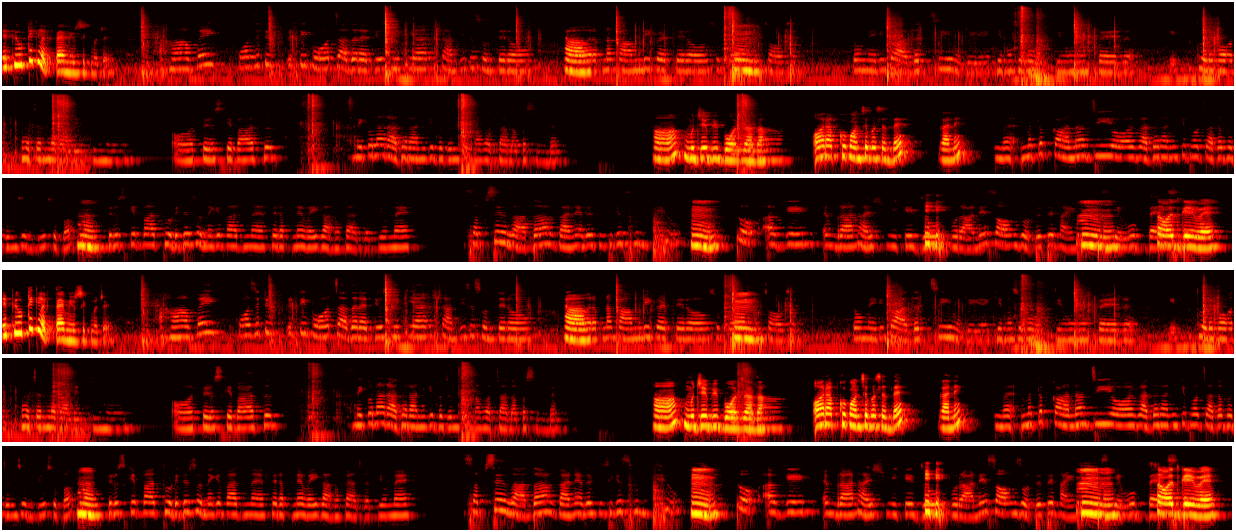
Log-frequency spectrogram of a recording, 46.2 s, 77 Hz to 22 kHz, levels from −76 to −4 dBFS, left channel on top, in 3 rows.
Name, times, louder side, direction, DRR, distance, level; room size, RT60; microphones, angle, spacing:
voice 1, 0.0-1.4 7.0-7.4 9.1-9.5 23.5-24.9 25.5-26.7 27.1-27.4 31.7-32.0 39.4-39.8 42.3-42.6 44.2-44.7 45.2-46.0, right 3 dB, 60° right, 14 dB, 0.7 m, -30 dB
sound 1, 1.2-16.5, left 1 dB, 5° left, 0.6 m, -46 dB
voice 2, 2.0-2.7 3.0-10.0 10.6-14.7 14.9-18.8 19.8-22.4 24.7-25.2 26.3-26.4 27.8-31.7 32.1-36.1 36.6-45.7, right 1 dB, 30° right, 8 dB, 1.1 m, -44 dB
sound 2, 9.0-10.1 12.1-13.4 16.0-16.6 17.8-18.4 18.9-19.9 20.6-20.7 20.8-21.7 22.9-23.0 24.6-26.1, left 5 dB, 55° left, 1.7 m, -45 dB
9.6 x 8.0 x 4.5 m, 0.41 s
head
